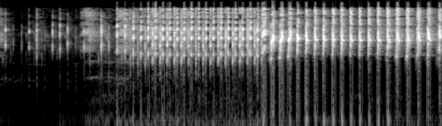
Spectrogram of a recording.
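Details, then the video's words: Long lovebird 'ngekek' trill for provoking other lovebirds: a few scattered faint chips, then a loud continuous run of shrill clipped notes, about three a second, strengthening toward the end. "Suara Burung Lovebird Ngekek Panjang, PINTAR Memancing EMOSI, LB Bisu SUSAH BUNYI Langsung NYAUT"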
